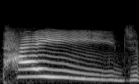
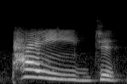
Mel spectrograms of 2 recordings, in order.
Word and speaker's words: page: Very good, page. Vale, esto es difícil de pronunciar. Se escribe con una A, pero se pronuncia como si fuera E-I. ¿Vale? Page, page.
